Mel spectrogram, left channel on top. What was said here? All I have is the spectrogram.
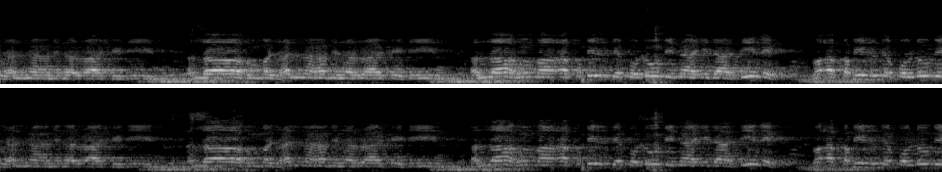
من الراشدين، اللهم اجعلنا من الراشدين. اللهم أقبل بقلوبنا إلى دينك، وأقبل بقلوب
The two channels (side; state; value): right; quieter; 8.8 dB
